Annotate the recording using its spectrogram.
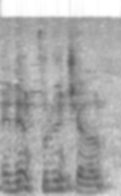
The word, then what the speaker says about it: Funicello: It's like a trilogy from Annette Funicello. I can't say her name. – Annette Funicello.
